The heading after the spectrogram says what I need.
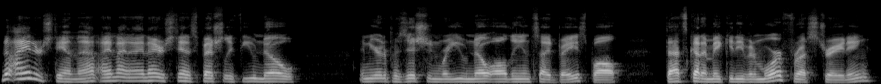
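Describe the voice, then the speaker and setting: A man's voice: medium pitch, fast talker, fairly bright tone. A man casually chatting with his livestream audience, joking and answering viewer comments in a sarcastic, offhand way. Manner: joking, sarcastic, talks straight to chat. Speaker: streamer and legal commentator. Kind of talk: casual livestream chat reading viewer comments while building a model.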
